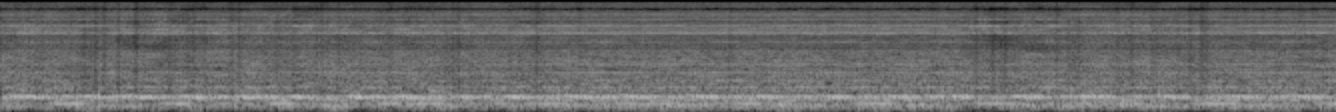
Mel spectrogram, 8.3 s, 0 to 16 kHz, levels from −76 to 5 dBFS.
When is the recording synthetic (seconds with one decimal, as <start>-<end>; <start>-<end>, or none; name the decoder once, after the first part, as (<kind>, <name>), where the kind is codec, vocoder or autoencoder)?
0.0-3.4 (codec, DAC); 6.0-7.6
